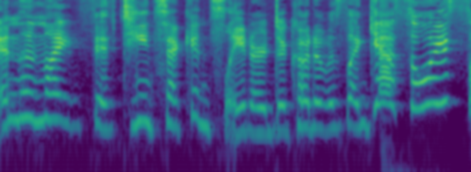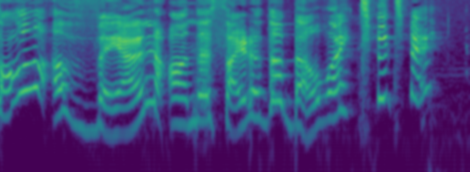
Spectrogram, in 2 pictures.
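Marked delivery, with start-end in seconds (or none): 2.8-6.8 put-on dorky Wisconsin accent, laid on thick, pitched up. Speaker retells a drive back from the grocery store, doing Dakota's Wisconsin accent. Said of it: "you doing Dakota's Wisconsin accent is just sending me".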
